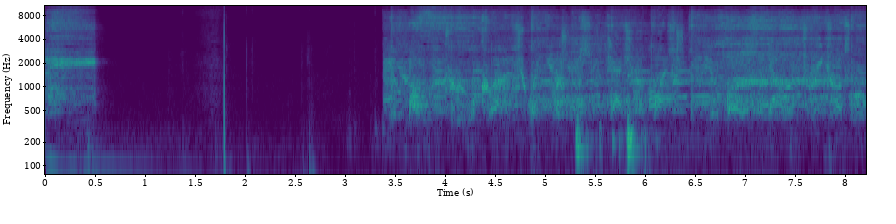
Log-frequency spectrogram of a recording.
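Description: A short noisy burst at the start, then a near-silent pause broken by a single click. About three and a half seconds in, music starts and carries on.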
